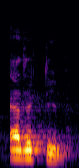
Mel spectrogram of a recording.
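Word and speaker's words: adjective: এটা আমরা পূর্বে উচ্চারণ করতাম অ্যাডজেক্টিভ, তো এখন আমাদের এটা উচ্চারণটা হচ্ছে অ্যাডজেক্টিভ, পরিবর্তন হয়ে গিয়েছে অ্যাডজেক্টিভ, অর্থাৎ ডির উচ্চারণটা হবে না। আপনি ডির উচ্চারণ ছাড়া এটাকে উচ্চারণ করুন তাহলে সেটি সঠিক হবে।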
